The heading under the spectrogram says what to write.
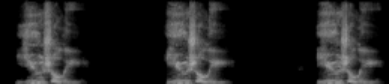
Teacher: I will often drop the w sound from this pronunciation to simplify it even more.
